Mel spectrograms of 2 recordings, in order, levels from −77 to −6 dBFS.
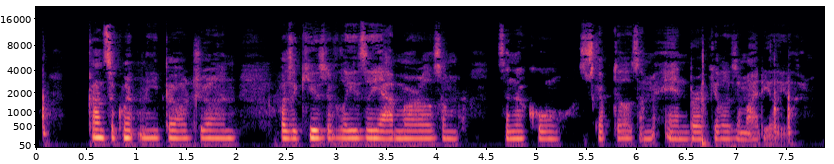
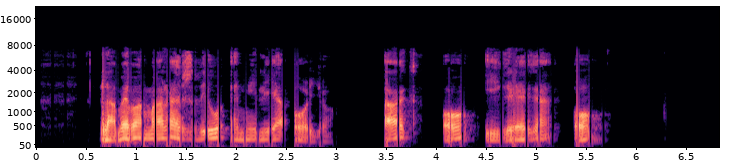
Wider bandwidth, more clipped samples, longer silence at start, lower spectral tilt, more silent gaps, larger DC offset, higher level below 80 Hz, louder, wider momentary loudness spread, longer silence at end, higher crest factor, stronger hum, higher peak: first, 15 kHz vs 8 kHz; neither; second, 0.05 s vs 0.65 s; second, -4 dB/octave vs -5.5 dB/octave; second, none vs 3.07-3.47 s, 3.89-4.05 s, 4.44-4.48 s, 5.25-5.37 s; neither; about the same, -52 dBFS vs -52 dBFS; second, -28 LUFS vs -21 LUFS; about the same, 9 LU vs 11 LU; second, 0.2 s vs 1.2 s; about the same, 20 dB vs 20 dB; neither; second, -8 dBFS vs -2 dBFS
